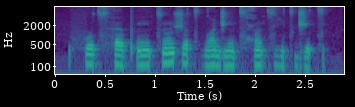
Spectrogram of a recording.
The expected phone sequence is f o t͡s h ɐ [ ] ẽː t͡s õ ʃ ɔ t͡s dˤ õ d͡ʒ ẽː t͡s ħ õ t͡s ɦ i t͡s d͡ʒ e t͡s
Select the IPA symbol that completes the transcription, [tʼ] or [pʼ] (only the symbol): pʼ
